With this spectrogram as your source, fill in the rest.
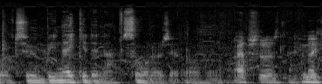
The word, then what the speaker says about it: sauna: The Finnish religion is sauna, or sauna as I mispronounce it.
